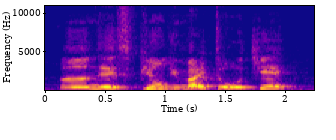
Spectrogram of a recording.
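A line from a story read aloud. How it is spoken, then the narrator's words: Wolves crying in chorus. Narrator (French): s'écrièrent en cœur les loups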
